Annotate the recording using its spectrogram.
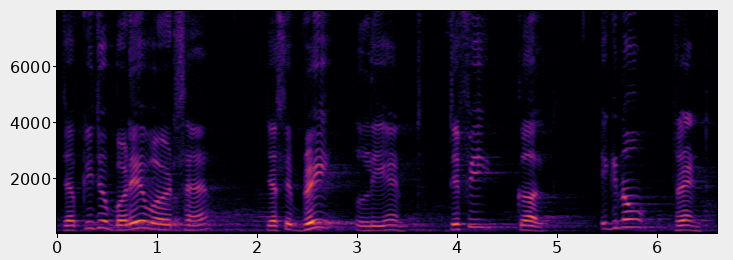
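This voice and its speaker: A young male teacher with an Indian English accent gives a patient grammar lesson to schoolchildren, switching between Hindi and English. His voice sits high and he speaks slowly. The sound rings with a long reverb, as in a hall. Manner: explains patiently, mixing Hindi with English, addressing children. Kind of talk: recorded classroom lesson.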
